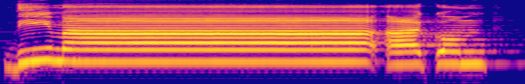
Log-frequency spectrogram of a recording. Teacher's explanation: اس مد کو ہم نے 4 حرکات کے برابر کھینچنا ہے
